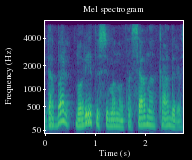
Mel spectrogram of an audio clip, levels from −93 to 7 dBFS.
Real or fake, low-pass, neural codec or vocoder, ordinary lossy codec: real; 5.4 kHz; none; MP3, 48 kbps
